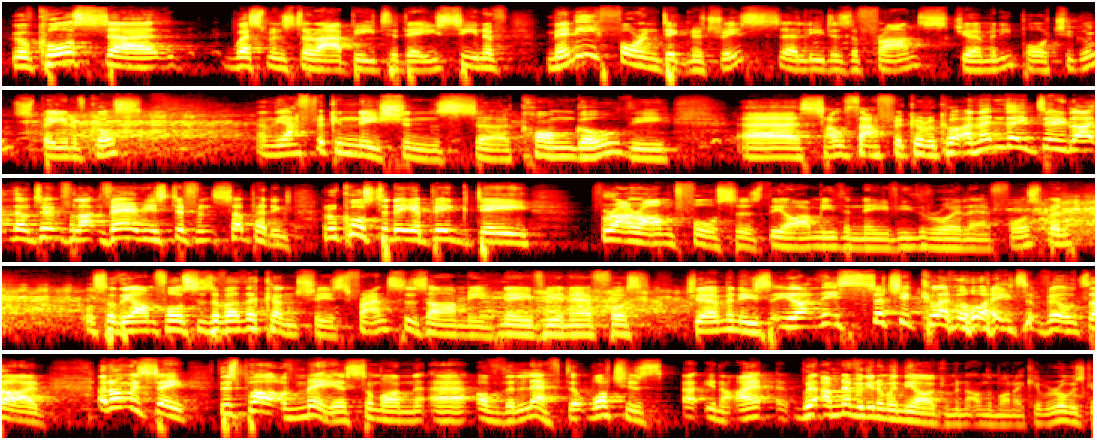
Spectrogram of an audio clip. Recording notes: As you can hear, the audience hung on his every word... One member in particular which led to an emotional moment near the end of the show.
